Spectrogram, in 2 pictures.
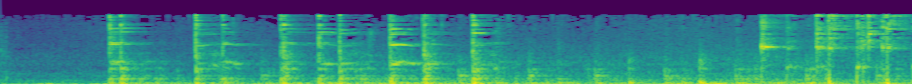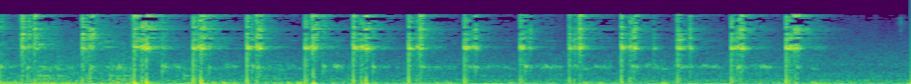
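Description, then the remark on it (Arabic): A metal spoon stirs a drink in a glass cup, producing a fast, steady run of bright clinks and taps against the sides, fairly loud, with no voices. “ده كان صوت تقليب مشروب سواء كان حار بارد أي شيء قلت لي إياه يعتبر صوت تقليب مشروب فعلا عندي الكاسة أو الكوباية تكون قزاز والملعقة الحديد فهذا صوت تقليب المشروب”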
